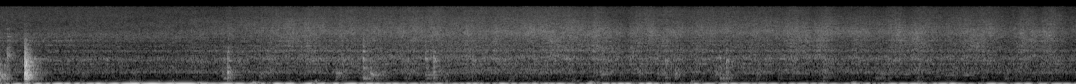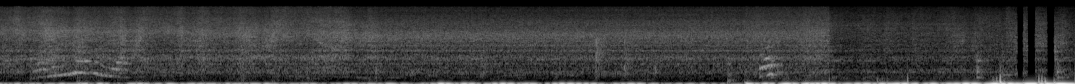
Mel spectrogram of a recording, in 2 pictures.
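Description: Mixed vegetables and onions sizzling as they fry in oil in a pan, stirred and scraped around with a wooden spatula.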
